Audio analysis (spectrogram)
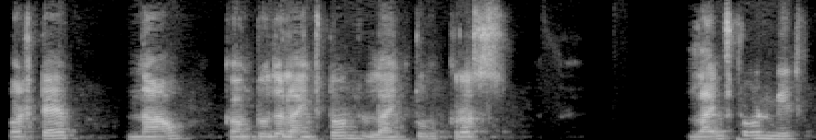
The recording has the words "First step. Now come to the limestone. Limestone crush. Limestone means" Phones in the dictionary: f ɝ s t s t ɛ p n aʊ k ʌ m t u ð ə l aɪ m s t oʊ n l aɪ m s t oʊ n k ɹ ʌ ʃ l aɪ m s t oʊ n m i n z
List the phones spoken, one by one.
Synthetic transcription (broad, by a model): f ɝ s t s t ɛ p n aʊ k ʌ m t u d ə l aɪ m s t oʊ n l aɪ m s t oʊ n k ɹ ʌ s l aɪ m s t oʊ n m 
